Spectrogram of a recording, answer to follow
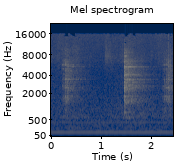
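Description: Cable pulley machine's weight stack clinking softly a couple of times during seated rope rows, over a steady low hum.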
